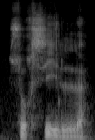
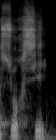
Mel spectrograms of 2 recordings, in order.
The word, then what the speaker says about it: sourcil: Malgré que ce mot se termine par la lettre L, celle-ci ne se prononce pas. C'est une lettre finale muette. On ne dira donc pas sourcil, on dira sourcil.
